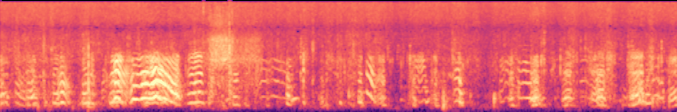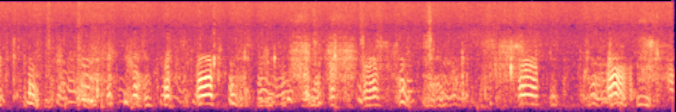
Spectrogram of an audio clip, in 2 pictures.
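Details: Hungry Komondor puppies calling, many overlapping high whines and squeaks, rising and falling, repeated continuously throughout with short yelps mixed in.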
